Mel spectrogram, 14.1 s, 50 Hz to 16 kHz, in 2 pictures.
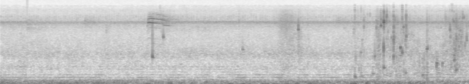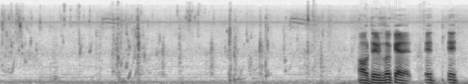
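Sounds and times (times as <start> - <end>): faint paddle dips: 3.6 - 12.4
water dripping: 5.3 - 12.3
small water splashes: 5.3 - 12.4.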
